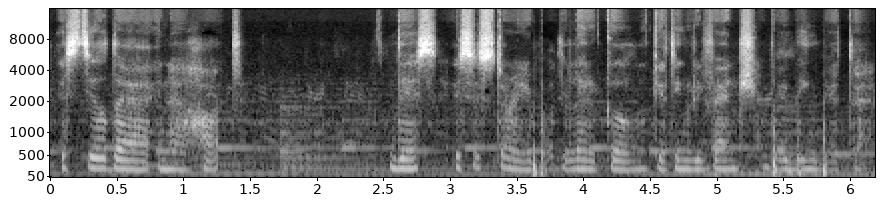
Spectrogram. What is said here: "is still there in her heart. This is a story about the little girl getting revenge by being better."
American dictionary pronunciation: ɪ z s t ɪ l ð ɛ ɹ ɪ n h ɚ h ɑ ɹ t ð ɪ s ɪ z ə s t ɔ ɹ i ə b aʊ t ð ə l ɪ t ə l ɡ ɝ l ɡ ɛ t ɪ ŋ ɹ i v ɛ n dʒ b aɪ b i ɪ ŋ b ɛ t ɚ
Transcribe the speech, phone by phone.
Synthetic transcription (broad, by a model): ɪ s t ɪ l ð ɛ ɪ n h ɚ h ɑ t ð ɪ s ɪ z ə s t ɔ ɹ i ə b aʊ t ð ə l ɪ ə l ɡ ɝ l ɡ ɛ t ɪ ŋ ɹ i v ɛ n dʒ b aɪ b i ɪ ŋ b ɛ t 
